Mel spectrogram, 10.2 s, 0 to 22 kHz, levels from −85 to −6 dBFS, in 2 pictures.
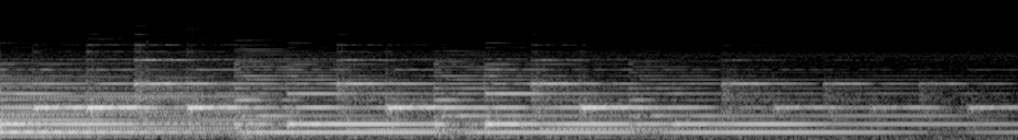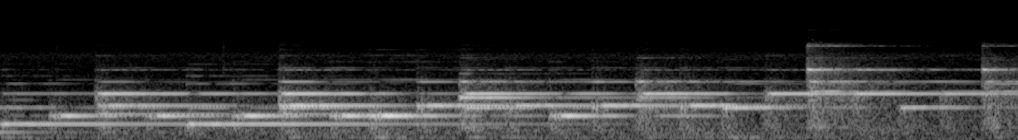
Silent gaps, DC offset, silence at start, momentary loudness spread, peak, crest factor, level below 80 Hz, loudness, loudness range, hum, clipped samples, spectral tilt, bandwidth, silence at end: none; under 0.1%; 0 s; 10 LU; -10 dBFS; 16 dB; -60 dBFS; -26 LUFS; 5 LU; none; under 0.1%; -6 dB/octave; 6.4 kHz; 0 s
